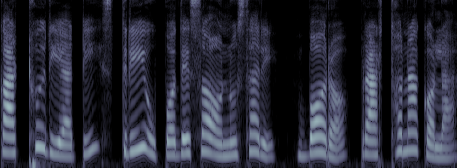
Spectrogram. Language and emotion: Odia, neutral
